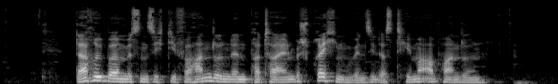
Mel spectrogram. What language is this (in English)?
German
